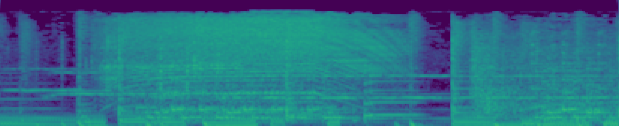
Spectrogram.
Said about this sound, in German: Also Wasser auf die Sojabohnen. Und zum Kleinmachen benutze ich einen Pürierstab.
